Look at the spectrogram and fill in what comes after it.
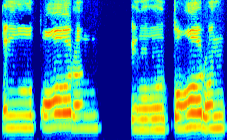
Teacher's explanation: موٹا اخفا ہوگا، ناک میں آواز جائے گی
